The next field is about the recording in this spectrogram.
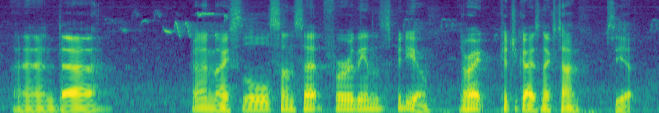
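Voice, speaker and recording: A man's medium-pitched voice, long and frequent pauses, noticeable background noise. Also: moderate pace. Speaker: gaming youtuber. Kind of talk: gameplay tutorial commentary. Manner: monotone.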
